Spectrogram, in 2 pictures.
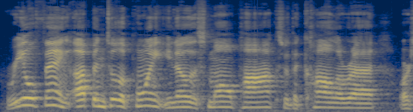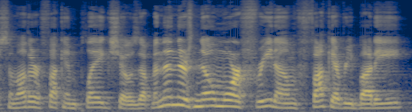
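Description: A man's voice: on the high side, moderate pace, few pauses, pushed and bright. A male podcast host delivering a heated, sarcastic monologue, swearing often. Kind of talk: profane ranting monologue.

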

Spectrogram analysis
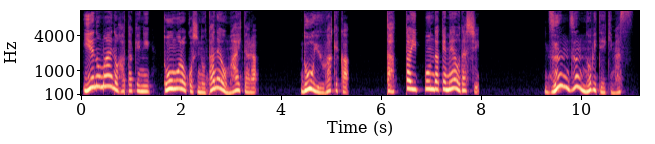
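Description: A woman reads a children's folk tale aloud in a gentle, clear way, her voice high and bright. The sound is dry and close to the mic. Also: very animated, measured pace, pauses often, no room sound. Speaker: storyteller. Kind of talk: children's storybook narration.

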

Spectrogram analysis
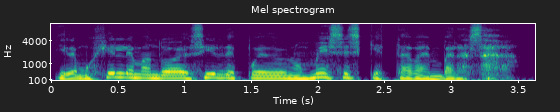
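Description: A man's voice: a little high, animated, fast talker, dark tone, no room sound, studio quality. A middle-aged man with a Chilean Spanish accent, preaching an earnest sermon and speaking directly to his listeners.

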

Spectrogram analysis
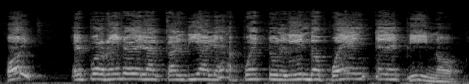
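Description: Comic village mayor, folksy and soothing, high sharp voice, roomy sound. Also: male voice, moderate pace, full character voice. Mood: boastful. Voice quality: high, bright voice with rustic slang. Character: folksy male village mayor, jovial and placating. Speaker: small-town mayor. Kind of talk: radio comedy sketch acting.

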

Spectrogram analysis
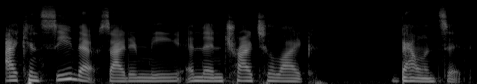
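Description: A middle-aged woman with a slightly lower voice talks openly on a podcast. She pokes fun at herself and laughs easily. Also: measured pace, fairly bright tone, smooth. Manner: candid, self-deprecating, laughs often. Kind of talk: casual chat.

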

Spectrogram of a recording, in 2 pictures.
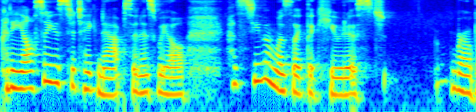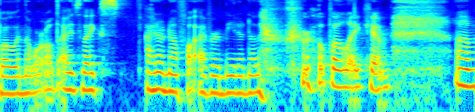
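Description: A woman chatting casually about her own life in a halting, thinking-aloud way, with mouse clicks behind her. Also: medium pitch, gravelly, a little mellow. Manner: halting, thinking aloud with frequent "like" and trailing restarts. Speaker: hamster owner and podcast or vlog host. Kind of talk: casual personal chat, rambling.

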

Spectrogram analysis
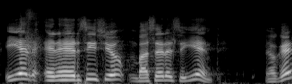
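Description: High-voiced man hosting a live stream. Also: animated, normal speed, fairly bright tone, clear, resonant tone. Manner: leads the game, coaxing and encouraging. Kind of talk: casual live chat.

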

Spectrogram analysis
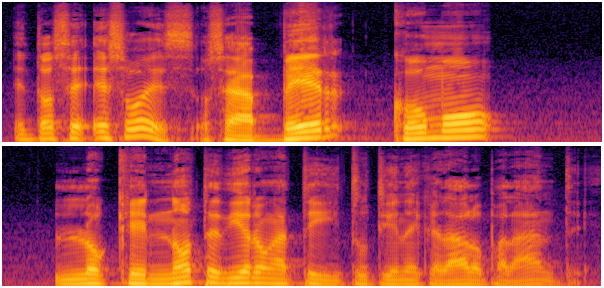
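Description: A man, a chef guest in an interview, telling stories in an animated and emotional way with frequent restarts. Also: medium pitch, moderate pace. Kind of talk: casual interview storytelling.

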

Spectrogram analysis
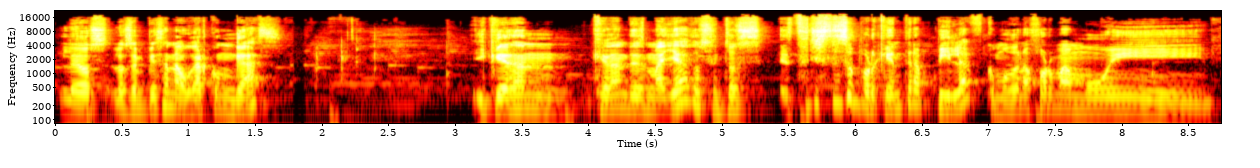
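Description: A man, hosting a casual podcast and retelling scenes in an animated way, laughing often. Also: a little high, moderate pace, soft background music. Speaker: podcast host.

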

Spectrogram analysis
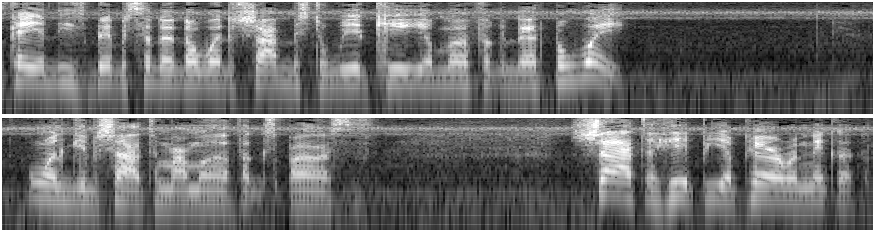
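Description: A man's voice: high-pitched, a bit bright, slight background noise. A man hosting his own podcast in loose, boastful street slang, full of profanity and filler tags like "you dig" and "you know what I'm saying". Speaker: podcast host. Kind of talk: casual profane podcast chat. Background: faint crickets and insects.

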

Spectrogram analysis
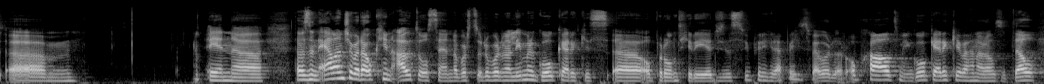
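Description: A young woman with a Flemish accent telling a personal story in a casual, chatty way, swearing freely as she goes. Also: mid-range voice. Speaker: vlogger.

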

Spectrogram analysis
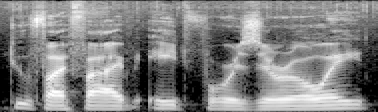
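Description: A man's voice: fairly low pitch, little pitch movement, moderate pace, mellow, clean tone, no room sound, studio quality. A man in his sixties hosting a morning radio talk show as a priest, chatty and reminiscing. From Chicago area. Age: 60s.

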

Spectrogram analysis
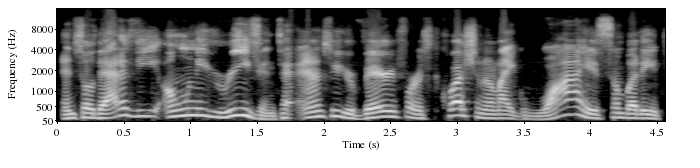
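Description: A man's voice: on the high side, sing-song, fast, no echo. A man with a lisp who says w for r, explaining ideas emphatically as a coach and interview guest. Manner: emphatic, mild swearing, acts out quotes. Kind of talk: animated explanatory interview talk. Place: indoors, online video call.

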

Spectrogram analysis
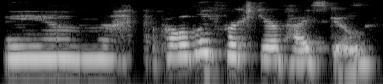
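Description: A Scottish woman in her twenties, a basketball player and dentist, chatting casually in an interview with many "um" pauses. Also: high-pitched, lively intonation, a little mellow, muffled recording. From Scotland.

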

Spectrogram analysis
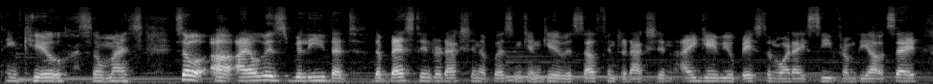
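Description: A man's voice: a little high, flat delivery, moderate pace, few pauses, music in the background. A male podcast host interviewing a guest, talking with many fillers and restarts. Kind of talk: interview conversation.

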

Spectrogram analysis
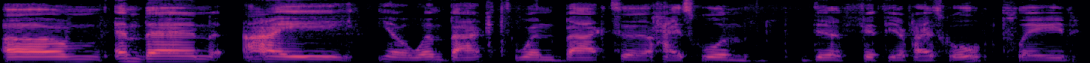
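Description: Slow and a little mellow, this man's mid-range voice barely moves in pitch, and the recording is low quality. He's a football player in his twenties, originally from West and East Africa and later Canada. On a podcast, he chats casually and tells his story with banter and slang.

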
